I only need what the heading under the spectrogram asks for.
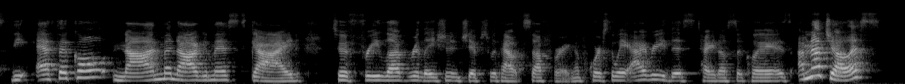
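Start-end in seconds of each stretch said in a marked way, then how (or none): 8.0-8.6 slight edge, raised voice, pitched up. Saying a book title the way the author reads it, a little edge. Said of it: "It's got a little edge in my voice".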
